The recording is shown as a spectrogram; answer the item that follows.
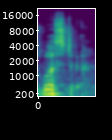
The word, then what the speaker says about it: Worcestershire: But why is Worcestershire pronounced Worcester?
